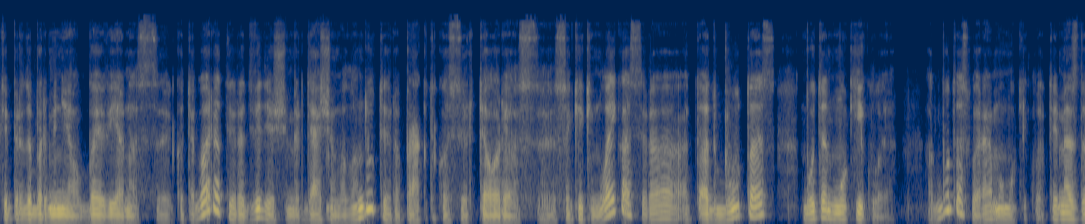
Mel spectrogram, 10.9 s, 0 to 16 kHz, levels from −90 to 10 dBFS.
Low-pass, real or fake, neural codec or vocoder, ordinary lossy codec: 10.8 kHz; real; none; Opus, 24 kbps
